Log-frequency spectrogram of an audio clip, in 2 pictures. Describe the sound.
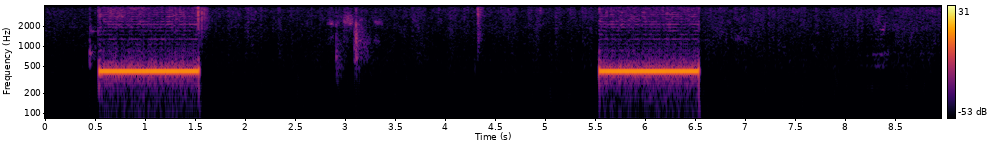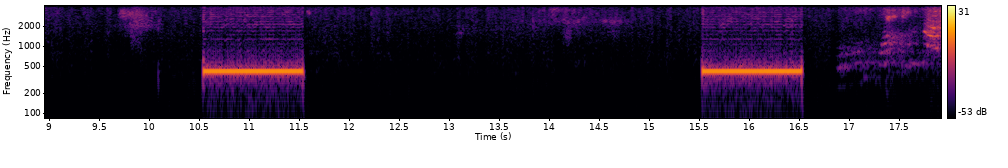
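Ringback tone of an outgoing telephone call: four steady, mid-pitched tones about one second long, evenly spaced with long silent gaps, plus a few faint clicks and rustles between them.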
